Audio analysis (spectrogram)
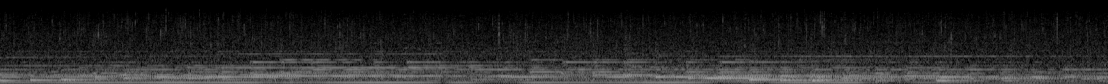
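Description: Steady rain falls continuously on a garden with trees and rocks and on a koi fish pond, rippling its surface, a dense, even patter of drops, with a soft sustained tonal hum underneath and no voices.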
